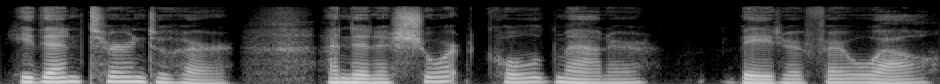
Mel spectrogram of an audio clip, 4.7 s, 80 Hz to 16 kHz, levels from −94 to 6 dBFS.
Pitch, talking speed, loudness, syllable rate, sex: 165 Hz, 180 wpm, -21 LUFS, 4.7 syllables/s, female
